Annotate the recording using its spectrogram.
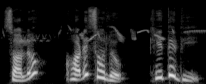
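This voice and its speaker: Woman playing a sharp-tongued nagging village wife. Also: a little high, big pitch swings, moderate pace, slight background noise. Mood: excited. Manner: scolding, sarcastic nagging. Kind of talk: cartoon voice acting.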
